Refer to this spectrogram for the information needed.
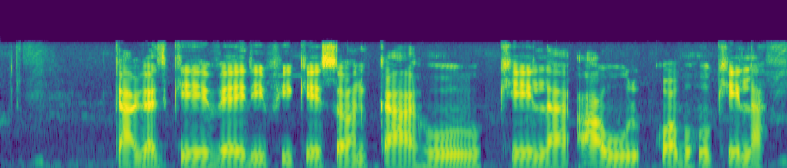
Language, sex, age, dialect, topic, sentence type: Bhojpuri, male, <18, Southern / Standard, banking, question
